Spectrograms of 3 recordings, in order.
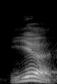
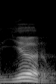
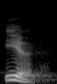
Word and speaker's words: year: The pronunciation is year, Y-E-A-R, year. Right, we Indians pronounce it as wrongly, as ear. It's not ear, it's year.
